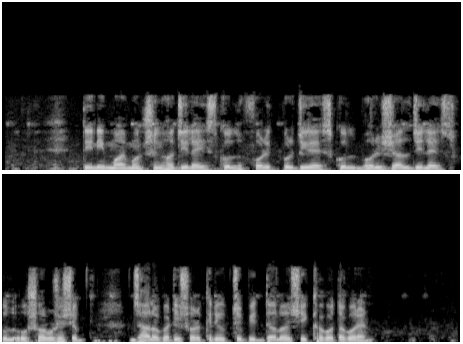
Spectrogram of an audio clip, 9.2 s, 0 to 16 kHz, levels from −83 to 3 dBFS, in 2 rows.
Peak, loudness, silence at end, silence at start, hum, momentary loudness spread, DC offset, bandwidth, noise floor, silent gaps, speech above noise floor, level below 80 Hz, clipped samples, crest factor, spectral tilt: -2 dBFS; -18 LUFS; 0.9 s; 0.1 s; none; 5 LU; under 0.1%; 7.6 kHz; -52 dBFS; none; 33 dB; -52 dBFS; under 0.1%; 16 dB; -4 dB/octave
